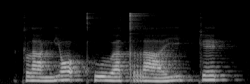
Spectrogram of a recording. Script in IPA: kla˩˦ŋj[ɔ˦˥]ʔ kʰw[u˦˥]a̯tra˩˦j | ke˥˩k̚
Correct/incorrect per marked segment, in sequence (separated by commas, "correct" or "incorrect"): correct, incorrect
